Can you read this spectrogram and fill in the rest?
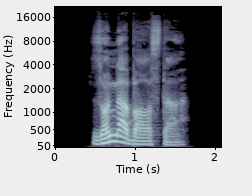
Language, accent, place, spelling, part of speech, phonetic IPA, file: German, Germany, Berlin, sonderbarster, adjective, [ˈzɔndɐˌbaːɐ̯stɐ], De-sonderbarster.ogg
- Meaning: inflection of sonderbar: 1. strong/mixed nominative masculine singular superlative degree 2. strong genitive/dative feminine singular superlative degree 3. strong genitive plural superlative degree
